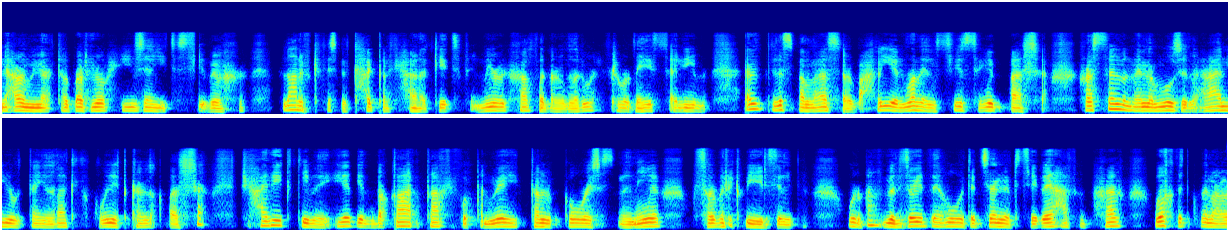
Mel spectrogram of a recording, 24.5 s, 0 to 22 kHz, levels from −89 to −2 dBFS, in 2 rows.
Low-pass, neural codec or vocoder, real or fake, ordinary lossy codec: 7.2 kHz; codec, 16 kHz, 0.5 kbps, FreqCodec, larger model; fake; MP3, 48 kbps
